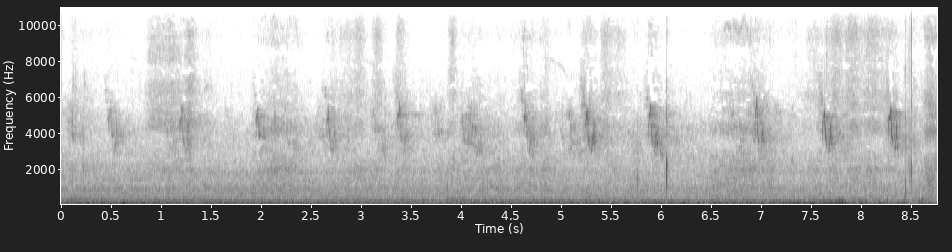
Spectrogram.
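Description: A small bird chirping over and over, with short high chirps about every half second, over a steady low rumble.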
